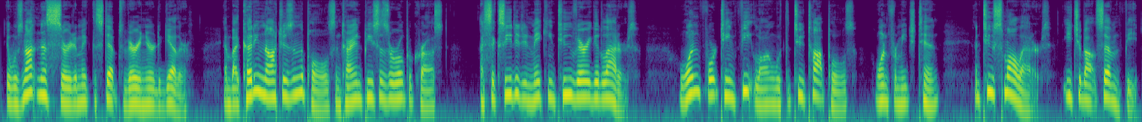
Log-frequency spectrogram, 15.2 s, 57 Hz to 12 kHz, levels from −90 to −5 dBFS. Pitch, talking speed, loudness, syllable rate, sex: 150 Hz, 205 wpm, -19 LUFS, 6.0 syllables/s, male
